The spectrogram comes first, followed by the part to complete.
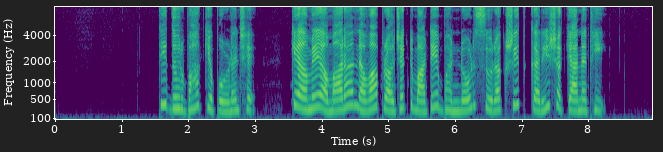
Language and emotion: Gujarati, sad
